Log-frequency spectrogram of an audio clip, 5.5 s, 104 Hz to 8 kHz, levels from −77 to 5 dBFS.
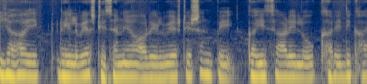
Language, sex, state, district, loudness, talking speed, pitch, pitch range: Hindi, male, Uttar Pradesh, Muzaffarnagar, -14 LUFS, 165 wpm, 155 Hz, 150-160 Hz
